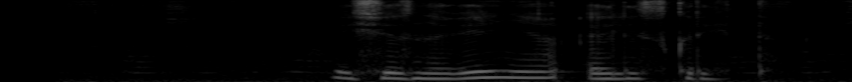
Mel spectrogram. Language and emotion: Russian, neutral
